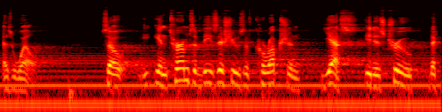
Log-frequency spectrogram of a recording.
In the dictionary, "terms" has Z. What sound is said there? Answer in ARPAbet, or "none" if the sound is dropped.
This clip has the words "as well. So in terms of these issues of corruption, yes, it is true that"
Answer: Z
